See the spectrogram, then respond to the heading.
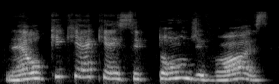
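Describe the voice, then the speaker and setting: Her voice is high and animated, and she takes things slowly. As a therapist co-host on a live Q&A chat, this woman talks matters through by asking one probing, reflective question after another.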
